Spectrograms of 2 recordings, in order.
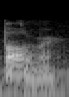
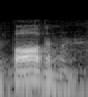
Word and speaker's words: Baltimore: do you say it baltimore baltimore yeah baltimore baltimore you can tell somebody is a native because we don't use the t i i'm not aware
